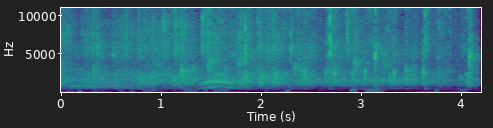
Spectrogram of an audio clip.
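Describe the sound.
A crowd applauds with dense, steady clapping that holds for several seconds, with a few cheers and voices mixed into the noise.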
